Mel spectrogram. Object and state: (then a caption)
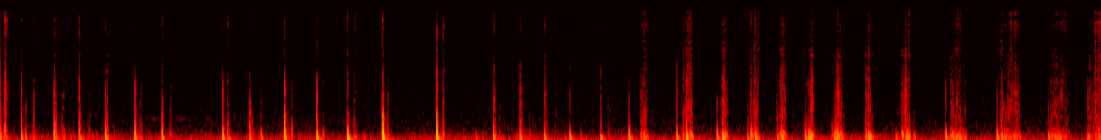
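Dried gourd shell half scraped inside. The inside of a small, empty, hollow dried gourd half is scraped with a wooden toothpick, making about thirty short, dry scratching strokes with a low, hollow body and no ring. The strokes come irregularly at first, then settle into a steadier, quicker rhythm in the second half.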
